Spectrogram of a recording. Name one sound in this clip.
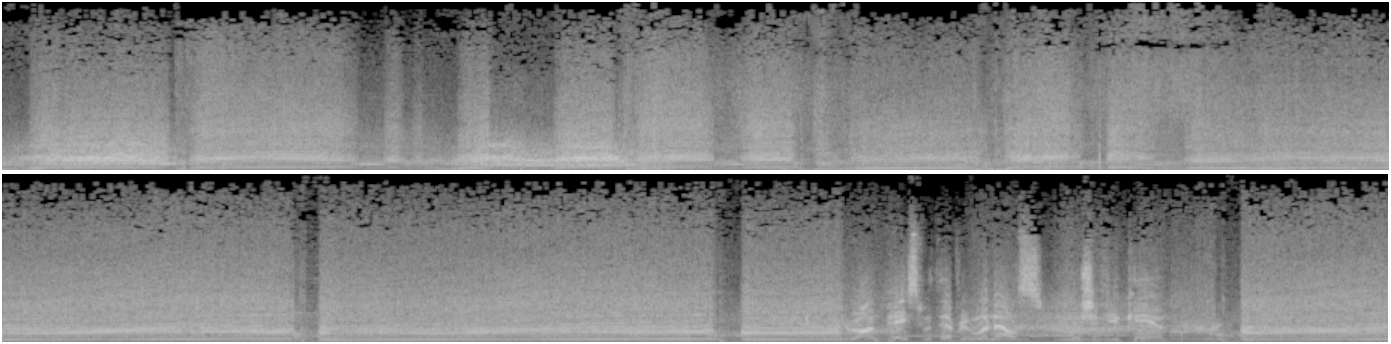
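A car engine roars at high revs, rising and dropping as the driver shifts gears.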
